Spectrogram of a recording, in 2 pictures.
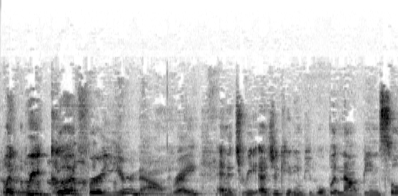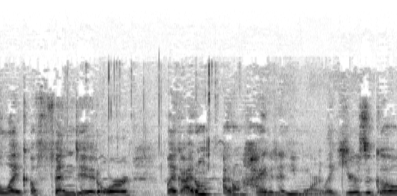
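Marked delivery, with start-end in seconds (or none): none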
